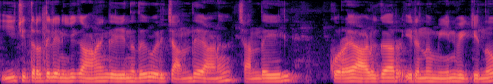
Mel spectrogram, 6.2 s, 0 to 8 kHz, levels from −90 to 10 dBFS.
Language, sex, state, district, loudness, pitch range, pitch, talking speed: Malayalam, male, Kerala, Kollam, -18 LUFS, 115-125 Hz, 115 Hz, 125 wpm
